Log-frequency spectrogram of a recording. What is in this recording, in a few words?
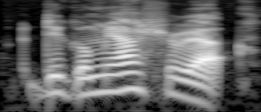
"dIgumyASuya7" I Am Bathing, Washo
